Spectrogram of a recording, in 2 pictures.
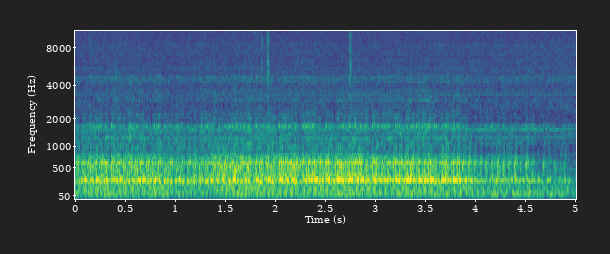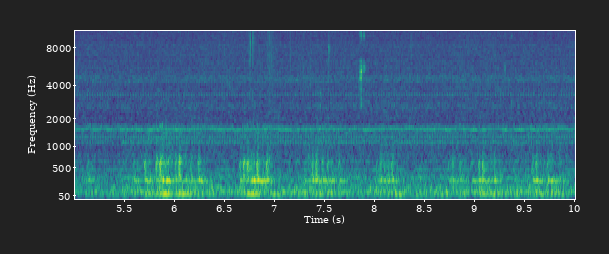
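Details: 2001 Chevrolet Silverado LS 1500 engine running with a loose, uneven rattle over the steady rumble; cause unknown.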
